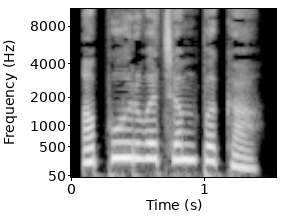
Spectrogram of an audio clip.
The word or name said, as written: ಅಪೂರ್ವಚಂಪಕ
